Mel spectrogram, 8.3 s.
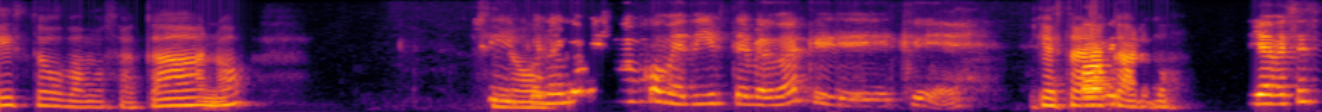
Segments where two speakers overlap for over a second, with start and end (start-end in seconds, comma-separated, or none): none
